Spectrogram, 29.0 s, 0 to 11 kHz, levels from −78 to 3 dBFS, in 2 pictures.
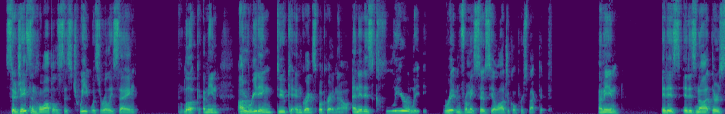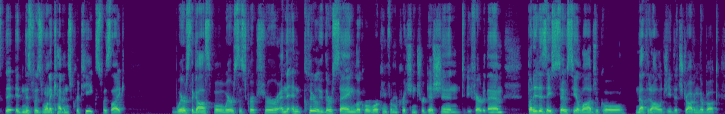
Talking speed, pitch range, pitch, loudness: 160 wpm, 105-125 Hz, 115 Hz, -23 LUFS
